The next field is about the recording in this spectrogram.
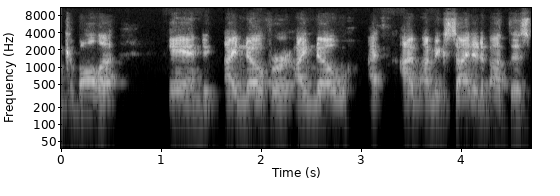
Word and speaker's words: Kabbalah: You're saying Kabbalah, right? Are you saying Kabbalah? – That's the one. So our pronunciations are slightly different.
